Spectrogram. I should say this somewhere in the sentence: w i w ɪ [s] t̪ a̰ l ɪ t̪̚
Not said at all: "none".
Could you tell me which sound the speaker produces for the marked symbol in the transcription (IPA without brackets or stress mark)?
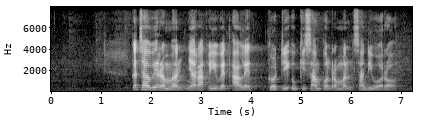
none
